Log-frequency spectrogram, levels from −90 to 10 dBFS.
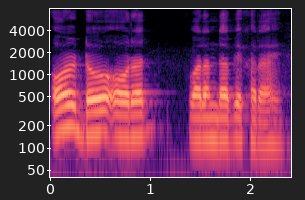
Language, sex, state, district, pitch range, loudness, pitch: Hindi, male, Arunachal Pradesh, Lower Dibang Valley, 130-150 Hz, -13 LUFS, 130 Hz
